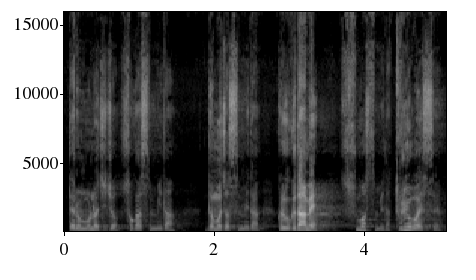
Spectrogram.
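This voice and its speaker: Man, pastor, sermon, high bright voice, long church reverb, hushed to impassioned. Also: fast. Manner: swings from hushed whispers to loud impassioned climaxes; addresses the congregation directly with rhetorical questions. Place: church sanctuary.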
